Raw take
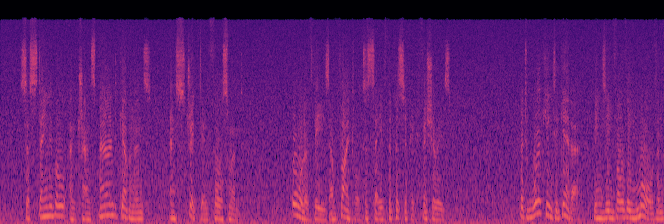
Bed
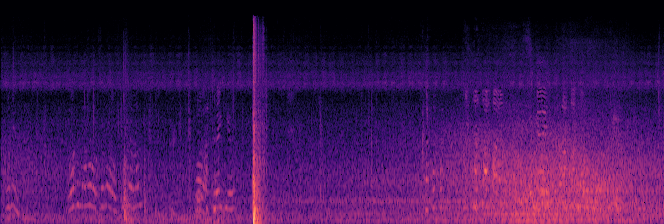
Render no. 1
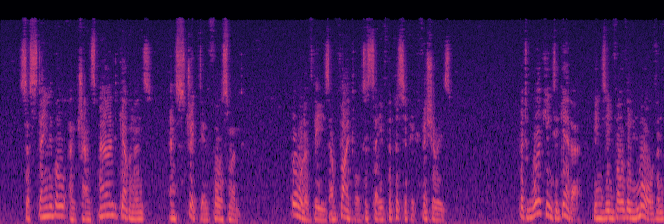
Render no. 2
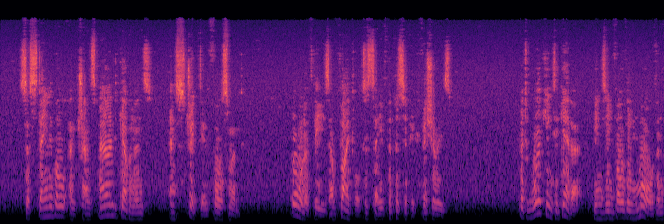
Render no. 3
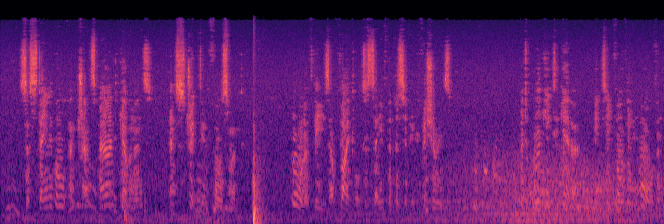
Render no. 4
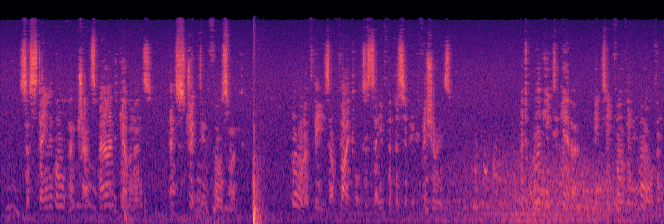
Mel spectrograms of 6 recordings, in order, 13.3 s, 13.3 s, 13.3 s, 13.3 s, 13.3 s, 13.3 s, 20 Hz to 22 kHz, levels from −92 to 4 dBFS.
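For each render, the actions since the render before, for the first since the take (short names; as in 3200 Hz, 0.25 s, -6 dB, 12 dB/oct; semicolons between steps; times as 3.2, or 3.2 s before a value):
noise print and reduce 11 dB
HPF 540 Hz 24 dB/oct; bell 5000 Hz +12.5 dB 2.7 oct
add bed -5 dB
gain +1.5 dB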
